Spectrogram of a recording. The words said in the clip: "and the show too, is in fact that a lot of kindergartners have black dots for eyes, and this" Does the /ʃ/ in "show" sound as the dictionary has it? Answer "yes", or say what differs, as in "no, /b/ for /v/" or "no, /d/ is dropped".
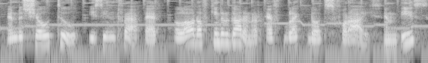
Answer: yes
